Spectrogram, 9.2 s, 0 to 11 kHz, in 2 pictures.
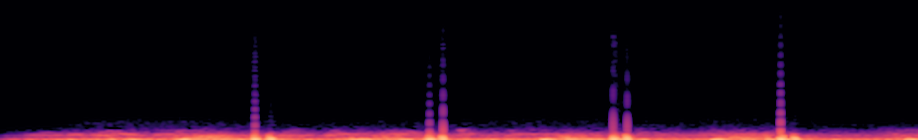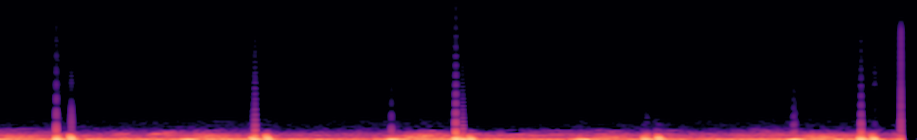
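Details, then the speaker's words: Wide splitting of S2 on heart auscultation: heartbeat about 60 a minute, second sound split into two close taps on both inspiration and expiration, wider on inspiration, from delayed right ventricular emptying. "Это ситуация, когда мы слышим расщепление и на вдохе, и на выдохе, но на вдохе оно больше. Вот примерно так это выглядит в жизни."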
